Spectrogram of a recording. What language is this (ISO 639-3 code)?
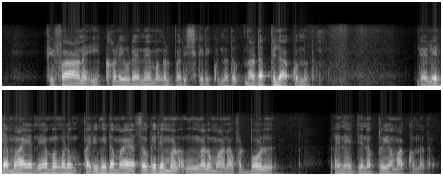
mal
